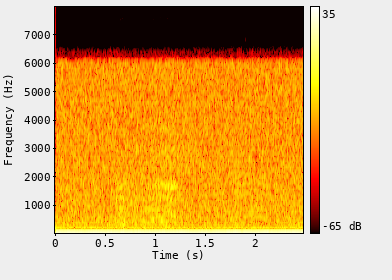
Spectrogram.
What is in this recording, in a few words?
old man speed reduced with increase pitch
